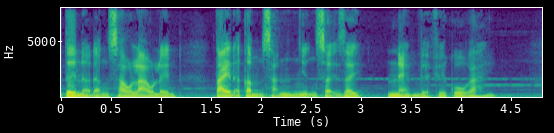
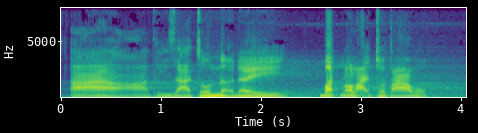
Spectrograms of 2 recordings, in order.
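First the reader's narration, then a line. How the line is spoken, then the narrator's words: Deep gruff voice. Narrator (Vietnamese): cất tiếng ồm ồm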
